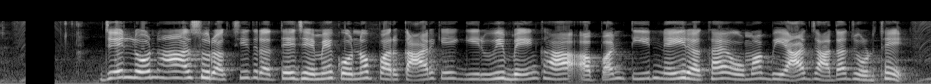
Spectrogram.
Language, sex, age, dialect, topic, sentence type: Chhattisgarhi, female, 18-24, Central, banking, statement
